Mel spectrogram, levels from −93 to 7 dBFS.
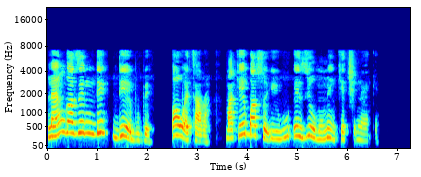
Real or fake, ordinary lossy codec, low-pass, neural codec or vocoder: real; MP3, 48 kbps; 7.2 kHz; none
